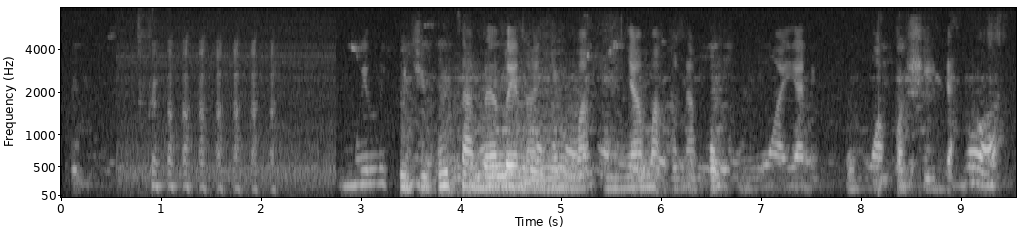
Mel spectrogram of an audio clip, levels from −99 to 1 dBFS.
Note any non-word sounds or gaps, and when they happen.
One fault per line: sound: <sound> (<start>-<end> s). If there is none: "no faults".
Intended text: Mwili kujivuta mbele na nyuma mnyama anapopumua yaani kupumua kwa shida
sound: laugh (0.7-2.3 s)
